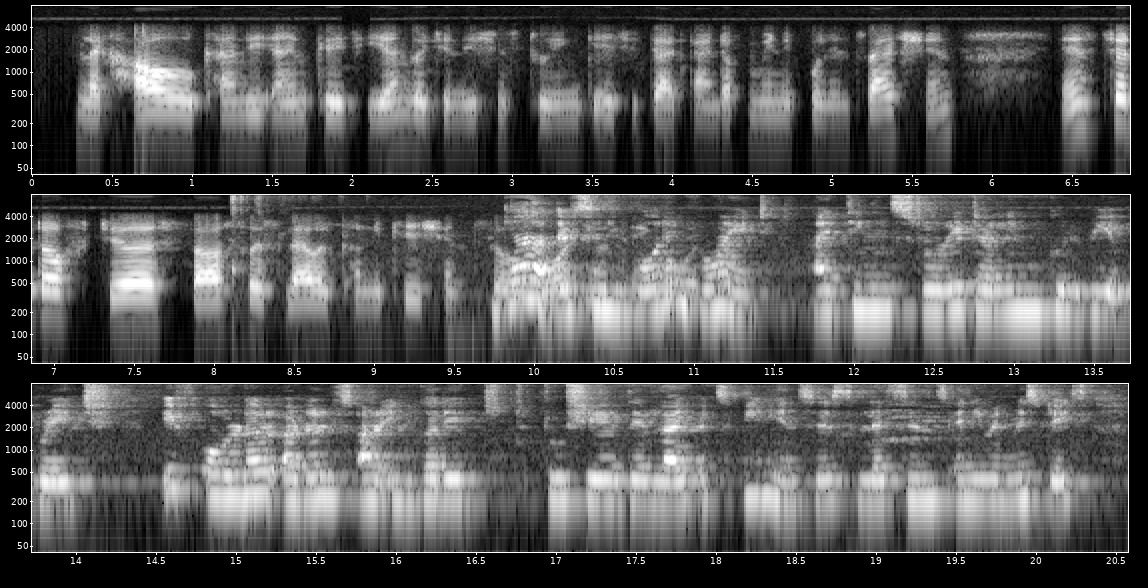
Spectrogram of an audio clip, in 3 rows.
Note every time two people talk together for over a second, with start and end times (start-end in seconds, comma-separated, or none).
9.8-11.2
